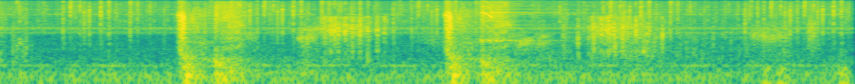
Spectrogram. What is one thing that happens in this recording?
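Torches crackle softly in an echoing cave.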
